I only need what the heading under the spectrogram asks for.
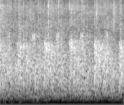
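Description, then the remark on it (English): An audience claps their hands unto the Lord in praise, a dense, steady wash of applause from many people that holds at an even level throughout, with no voices standing out. “Oh, come on, clap your hands unto the Lord right now.”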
